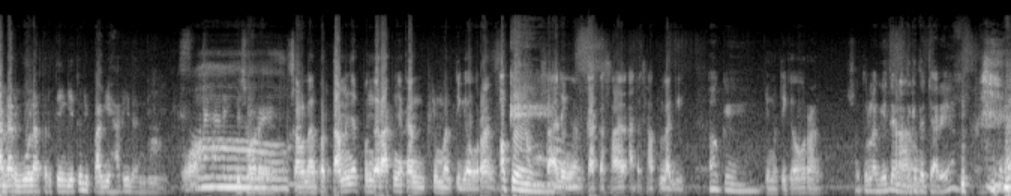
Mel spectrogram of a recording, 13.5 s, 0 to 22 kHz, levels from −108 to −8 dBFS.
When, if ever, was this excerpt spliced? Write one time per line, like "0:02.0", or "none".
0:03.8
